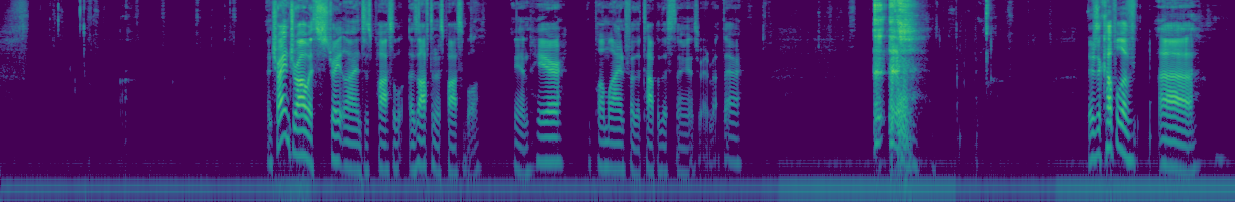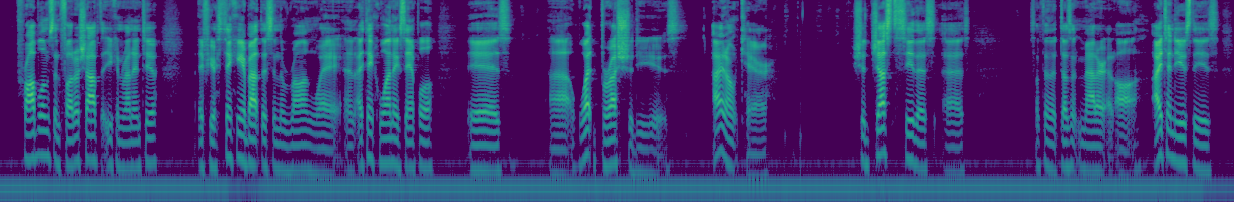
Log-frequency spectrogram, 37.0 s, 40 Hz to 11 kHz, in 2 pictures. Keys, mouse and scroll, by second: 1.0 click, 1.6 click, 2.1 click, 2.5 click, 3.0 click, 3.3 click, 3.6 click, 3.8 click, 5.9 click, 6.1 click, 6.5 click, 8.0 click, 8.2 click, 8.3 click, 8.9 click, 9.5 click, 10.0 click, 10.3 click, 10.7 click, 11.0 click, 11.3 click, 12.0 click, 12.4 click, 12.7 click, 12.9 click, 13.7 click, 13.9 click, 14.4 click, 14.5 click, 15.2 click, 16.7 click, 16.8 click, 18.0 click, 18.3 click, 18.9 click, 19.4 click, 19.6 click, 20.4 click, 20.8 click, 21.2 click, 21.6 click, 24.1 click, 24.3 click, 24.9 click, 25.4 click, 25.6 click, 25.9 click, 26.4 click, 27.2 click, 28.3-34.2 drag, 35.3 click, 35.8 click.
